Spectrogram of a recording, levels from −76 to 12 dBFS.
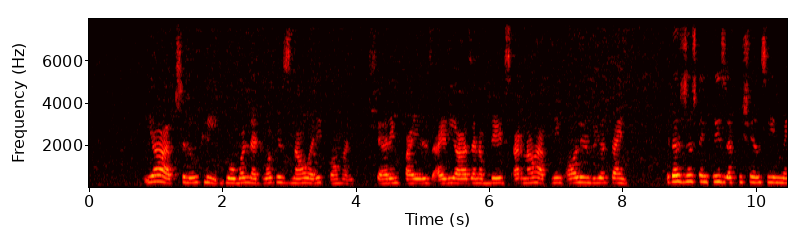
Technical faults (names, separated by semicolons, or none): noise suppressor artifacts; speech cut by the noise suppressor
